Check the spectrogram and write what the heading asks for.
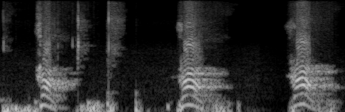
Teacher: आप देख रहे हैं कि आवाज कहां से आ रही है? कंठ से। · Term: कंठ ध्वनि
